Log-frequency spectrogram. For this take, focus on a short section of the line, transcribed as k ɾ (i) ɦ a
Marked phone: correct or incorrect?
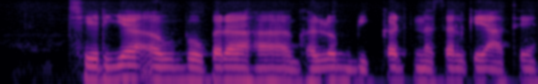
incorrect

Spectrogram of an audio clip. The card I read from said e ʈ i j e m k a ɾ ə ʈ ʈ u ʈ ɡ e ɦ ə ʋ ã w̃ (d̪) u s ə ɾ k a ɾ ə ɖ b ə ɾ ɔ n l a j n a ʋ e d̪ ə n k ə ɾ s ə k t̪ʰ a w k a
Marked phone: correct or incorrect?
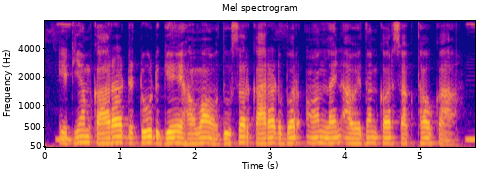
correct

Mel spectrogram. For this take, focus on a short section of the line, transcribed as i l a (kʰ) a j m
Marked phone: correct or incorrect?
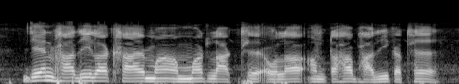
correct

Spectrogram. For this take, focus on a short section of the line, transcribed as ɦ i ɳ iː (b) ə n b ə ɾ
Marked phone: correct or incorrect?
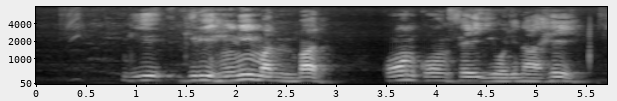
incorrect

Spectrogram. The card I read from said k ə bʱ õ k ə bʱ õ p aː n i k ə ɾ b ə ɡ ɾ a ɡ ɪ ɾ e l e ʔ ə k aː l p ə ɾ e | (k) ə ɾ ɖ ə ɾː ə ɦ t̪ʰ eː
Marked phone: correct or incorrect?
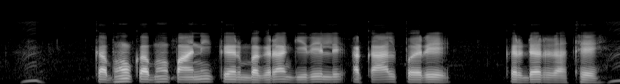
correct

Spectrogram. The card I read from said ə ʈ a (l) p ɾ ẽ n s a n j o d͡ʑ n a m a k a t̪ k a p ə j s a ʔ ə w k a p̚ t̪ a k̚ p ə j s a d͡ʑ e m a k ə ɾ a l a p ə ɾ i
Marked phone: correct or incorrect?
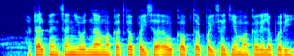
correct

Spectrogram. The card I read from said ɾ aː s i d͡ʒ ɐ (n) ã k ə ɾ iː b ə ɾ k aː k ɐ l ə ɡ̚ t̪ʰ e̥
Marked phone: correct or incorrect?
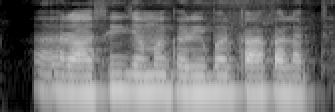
incorrect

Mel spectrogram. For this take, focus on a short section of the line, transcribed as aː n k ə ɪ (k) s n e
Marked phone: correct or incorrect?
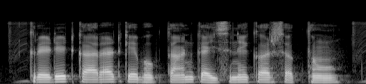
incorrect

